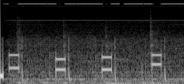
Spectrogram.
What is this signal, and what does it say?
DTMF, heard as telephone touch tones, tones of about 120 ms. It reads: 612#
